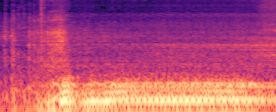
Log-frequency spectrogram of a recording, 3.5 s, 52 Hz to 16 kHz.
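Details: 6.0 Powerstroke diesel truck, Blue Spring mod fitted: engine catches after a second, then settles into a steady, even diesel clatter with no misses or knocks; sounds healthy.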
